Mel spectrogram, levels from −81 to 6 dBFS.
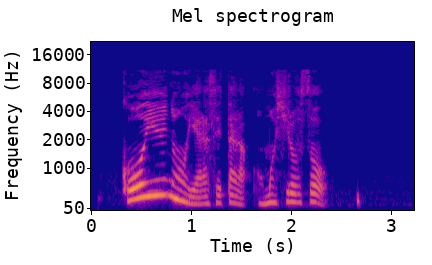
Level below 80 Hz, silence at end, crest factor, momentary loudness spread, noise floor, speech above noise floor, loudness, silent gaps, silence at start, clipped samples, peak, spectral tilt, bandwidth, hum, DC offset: -80 dBFS; 0.9 s; 18 dB; 14 LU; -71 dBFS; 46 dB; -26 LUFS; none; 0.35 s; under 0.1%; -10 dBFS; -5.5 dB/octave; 11.5 kHz; none; under 0.1%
